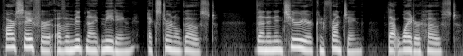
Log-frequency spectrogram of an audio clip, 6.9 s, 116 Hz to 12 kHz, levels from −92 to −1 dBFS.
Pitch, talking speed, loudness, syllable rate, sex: 190 Hz, 130 wpm, -18 LUFS, 4.3 syllables/s, female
